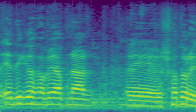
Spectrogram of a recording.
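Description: A man speaking, with drawn-out, sliding vowels; no other sound stands out.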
